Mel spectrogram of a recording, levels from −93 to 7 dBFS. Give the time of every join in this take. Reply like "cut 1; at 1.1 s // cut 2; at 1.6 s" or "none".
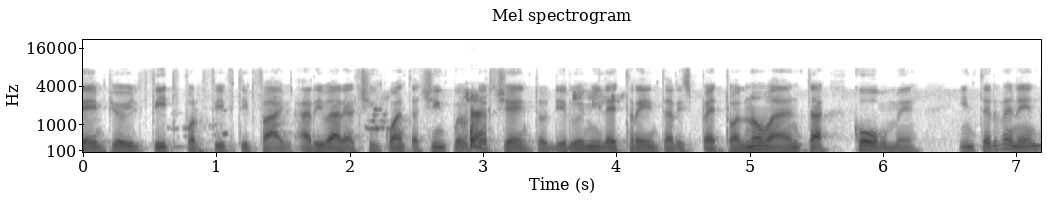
cut 1; at 1.6 s // cut 2; at 3.6 s // cut 3; at 5.7 s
